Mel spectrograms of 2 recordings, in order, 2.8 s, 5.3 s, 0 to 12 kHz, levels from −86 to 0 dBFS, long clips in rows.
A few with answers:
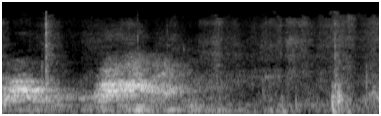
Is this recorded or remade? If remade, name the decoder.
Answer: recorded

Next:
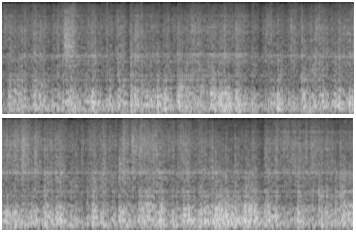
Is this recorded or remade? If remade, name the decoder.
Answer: recorded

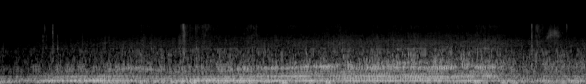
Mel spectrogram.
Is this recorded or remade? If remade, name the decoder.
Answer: remade, vocoder, BigVGAN v2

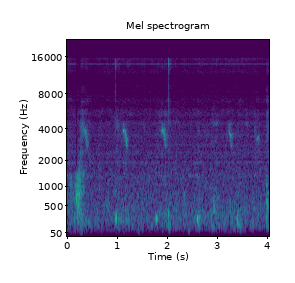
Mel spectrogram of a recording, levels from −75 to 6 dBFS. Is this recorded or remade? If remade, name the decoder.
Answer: remade, autoencoder, DAC-VAE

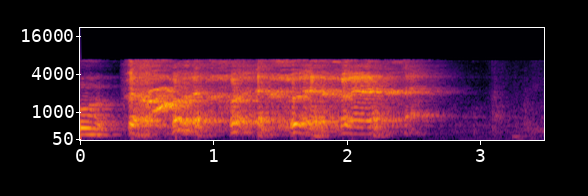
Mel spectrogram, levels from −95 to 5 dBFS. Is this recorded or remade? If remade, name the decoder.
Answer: recorded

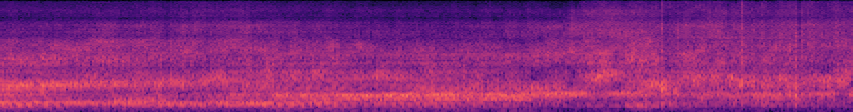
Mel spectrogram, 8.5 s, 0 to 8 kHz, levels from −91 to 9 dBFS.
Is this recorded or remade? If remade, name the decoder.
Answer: remade, codec, ZipCodec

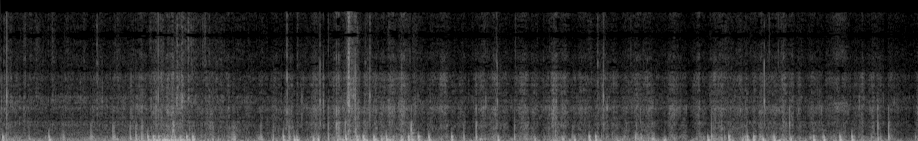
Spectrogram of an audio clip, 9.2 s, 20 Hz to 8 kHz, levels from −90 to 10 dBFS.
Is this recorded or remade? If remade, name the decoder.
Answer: recorded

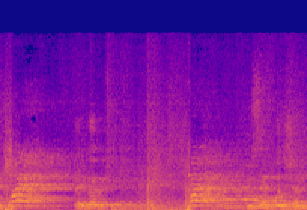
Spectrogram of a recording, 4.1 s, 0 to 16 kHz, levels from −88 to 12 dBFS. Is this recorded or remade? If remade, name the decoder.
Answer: remade, autoencoder, DAC-VAE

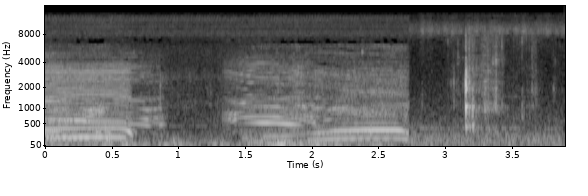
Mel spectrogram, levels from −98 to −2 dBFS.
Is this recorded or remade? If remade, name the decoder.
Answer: recorded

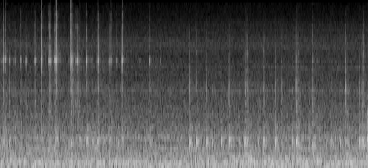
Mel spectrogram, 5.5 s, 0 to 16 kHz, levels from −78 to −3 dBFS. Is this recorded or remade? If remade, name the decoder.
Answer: recorded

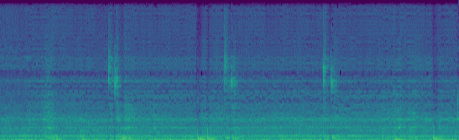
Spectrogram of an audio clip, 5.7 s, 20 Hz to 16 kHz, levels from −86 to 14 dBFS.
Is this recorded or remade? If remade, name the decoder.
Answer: remade, codec, SNAC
